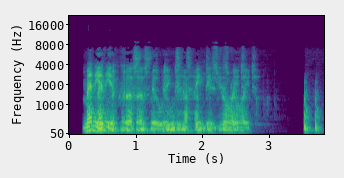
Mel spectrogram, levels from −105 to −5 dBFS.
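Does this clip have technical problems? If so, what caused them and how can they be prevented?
Yes. A doubled audio track runs through the whole speech clip: a second full-band copy trails the original by roughly 150 ms at about 5 dB lower, with no decay or room colour, so it sounds like a hard slapback. On a waveform each burst is shadowed by a slightly smaller twin; a spectrogram shows every onset repeated as a crisp vertical edge. The likely cause is the signal being captured twice, once through a slower path. To prevent it, route each source through one capture path only and mute any monitoring or loopback feed that re-enters the recording.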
